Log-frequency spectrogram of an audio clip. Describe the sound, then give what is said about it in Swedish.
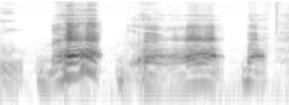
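A sheep bleats from inside a sack: a few nasal, wavering bleats, the middle one longest and steadiest, fairly clear and without other talk. “Jag har fåret där i säcken.”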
